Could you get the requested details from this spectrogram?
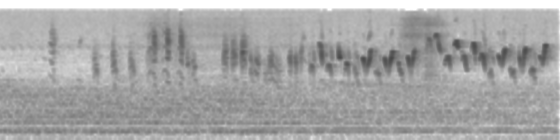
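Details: House wren singing incessantly near a riparian area at Linscomb W.A., a rapid, bubbly cascade of high chattering notes growing louder and busier toward the end, over a steady low hum; a white-eyed vireo vocalizes in the background.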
